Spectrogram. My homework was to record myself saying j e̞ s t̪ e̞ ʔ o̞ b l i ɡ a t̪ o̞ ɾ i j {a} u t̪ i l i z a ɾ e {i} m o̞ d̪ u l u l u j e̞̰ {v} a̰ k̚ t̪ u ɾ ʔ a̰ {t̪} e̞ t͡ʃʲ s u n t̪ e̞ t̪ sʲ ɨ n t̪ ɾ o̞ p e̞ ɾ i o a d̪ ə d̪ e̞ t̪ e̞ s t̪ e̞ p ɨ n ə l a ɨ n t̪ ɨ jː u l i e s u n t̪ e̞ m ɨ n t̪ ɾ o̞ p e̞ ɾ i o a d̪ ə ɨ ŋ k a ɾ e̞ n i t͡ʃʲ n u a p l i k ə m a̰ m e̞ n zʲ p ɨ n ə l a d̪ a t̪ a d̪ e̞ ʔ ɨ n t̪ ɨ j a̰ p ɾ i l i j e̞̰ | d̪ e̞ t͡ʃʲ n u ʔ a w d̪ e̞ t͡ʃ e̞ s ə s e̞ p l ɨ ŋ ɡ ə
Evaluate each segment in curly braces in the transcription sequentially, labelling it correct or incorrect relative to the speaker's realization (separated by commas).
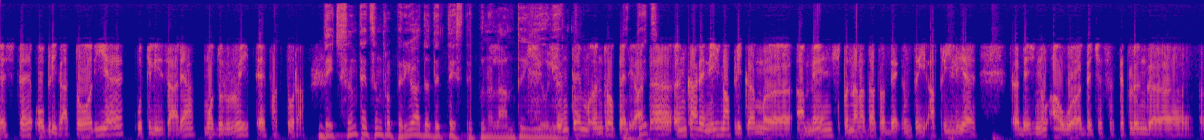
incorrect, incorrect, incorrect, incorrect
